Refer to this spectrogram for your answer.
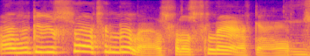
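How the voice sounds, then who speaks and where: The voice is a put-on character voice with a fairly high pitch. It moves at a fairly slow pace. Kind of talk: refined, upper-class.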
